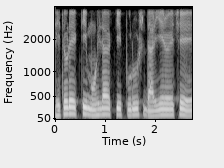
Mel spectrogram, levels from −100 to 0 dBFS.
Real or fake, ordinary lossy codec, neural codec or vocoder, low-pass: real; none; none; 3.6 kHz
